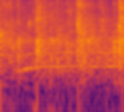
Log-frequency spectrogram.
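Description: Conference audience applause at closing remarks, a short burst of dense clapping with a faint voice beneath.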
